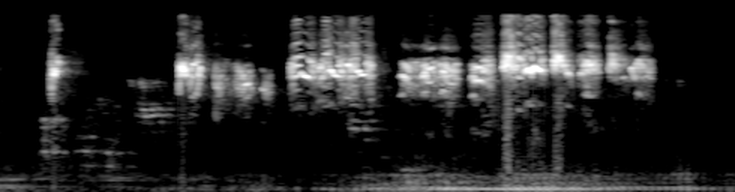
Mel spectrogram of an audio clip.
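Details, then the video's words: Long-billed spiderhunter song used to stimulate young captive birds to sing. After a few single chips, a fast, steady string of loud, high, buzzy notes follows, with a low hum underneath. "Pancingan SOGON BAKALAN agar Cepat BUNYI dan GACOR || Pancingan Sogok Ontong agar NGOBRA"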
